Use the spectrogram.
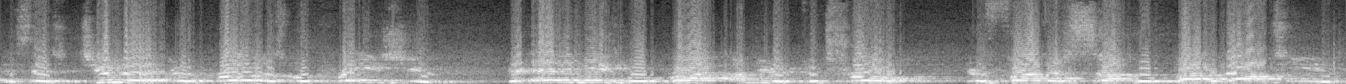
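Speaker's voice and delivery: high, ringing preacher's reading; declaimed scripture. Real, not acted. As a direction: proclaim the verses with force.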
